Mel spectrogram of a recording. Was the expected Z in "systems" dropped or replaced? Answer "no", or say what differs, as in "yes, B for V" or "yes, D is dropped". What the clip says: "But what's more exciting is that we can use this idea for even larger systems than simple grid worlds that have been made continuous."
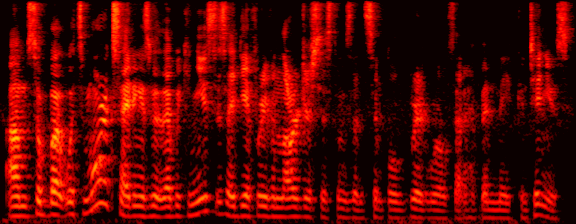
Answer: no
